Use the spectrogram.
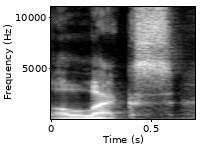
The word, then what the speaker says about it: Elex: look at the focal alex that's right alex nobody has ever said this any other way there's only one way to pronounce this and every other pronunciation is incorrect we're gonna take a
